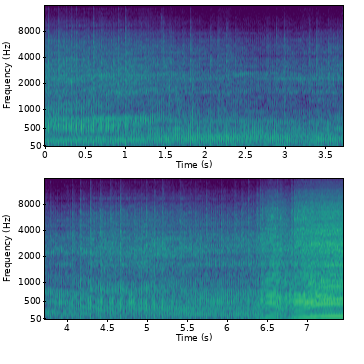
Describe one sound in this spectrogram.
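A chainsaw engine idles with a steady rattle.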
